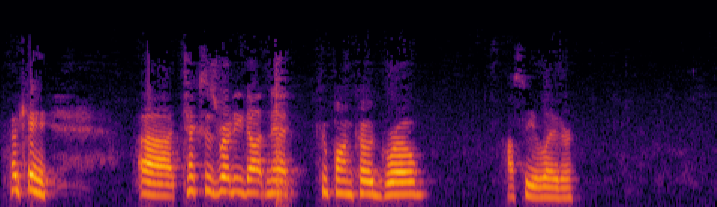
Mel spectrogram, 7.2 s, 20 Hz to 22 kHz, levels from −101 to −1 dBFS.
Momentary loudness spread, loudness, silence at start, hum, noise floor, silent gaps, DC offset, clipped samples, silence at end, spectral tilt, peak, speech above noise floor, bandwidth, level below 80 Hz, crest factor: 13 LU; -25 LUFS; 0.1 s; none; -72 dBFS; none; under 0.1%; under 0.1%; 1.45 s; -7.5 dB/octave; -8 dBFS; 48 dB; 8.8 kHz; -70 dBFS; 18 dB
